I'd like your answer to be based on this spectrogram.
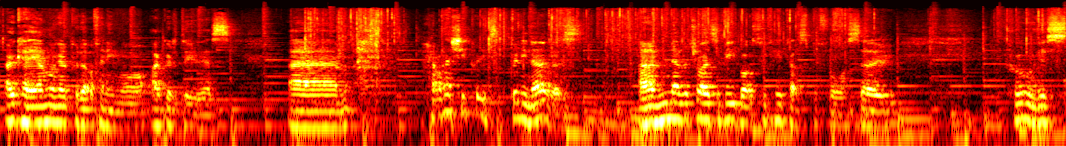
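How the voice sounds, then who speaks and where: A young adult man talking casually to camera as a YouTuber, recorded in a small room at arm's length. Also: medium pitch. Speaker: YouTuber doing a challenge. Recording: roomy echo, music behind.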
